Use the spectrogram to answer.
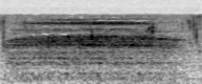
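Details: Stridor in a speaker with subglottic stenosis, a disease narrowing the airway just below the vocal cords; noisy breathing.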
